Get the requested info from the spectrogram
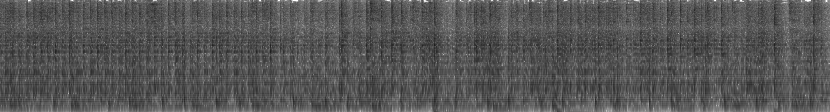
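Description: Bhuta kola ritual drumming: two dolu barrel drums beaten with sticks in a fast, unbroken rhythm, joined by smaller drums.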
